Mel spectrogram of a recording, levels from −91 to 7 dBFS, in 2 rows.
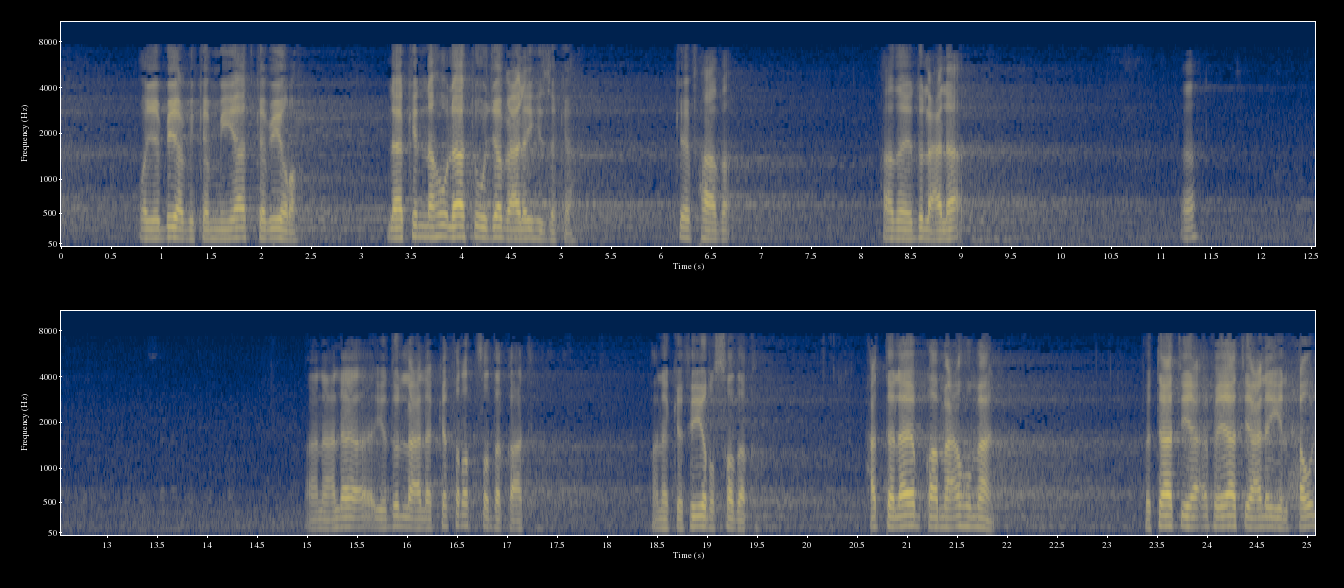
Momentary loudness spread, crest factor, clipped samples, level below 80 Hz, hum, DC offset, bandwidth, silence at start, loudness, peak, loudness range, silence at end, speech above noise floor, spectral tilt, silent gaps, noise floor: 25 LU; 24 dB; under 0.1%; -66 dBFS; none; under 0.1%; 8 kHz; 0 s; -22 LUFS; -2 dBFS; 20 LU; 0 s; 32 dB; -4 dB/octave; none; -54 dBFS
